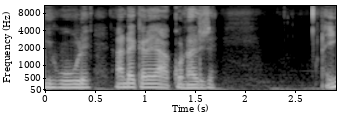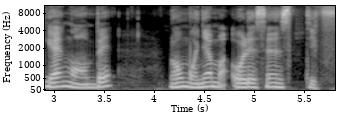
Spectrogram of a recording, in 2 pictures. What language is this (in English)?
Gusii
